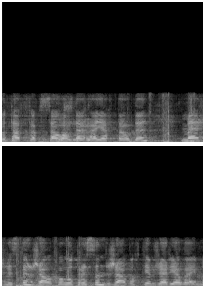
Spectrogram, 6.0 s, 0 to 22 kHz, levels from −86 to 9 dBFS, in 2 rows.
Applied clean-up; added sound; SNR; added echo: none; Tearing; 11 dB; reverberation time 1.8 s.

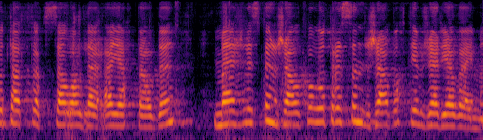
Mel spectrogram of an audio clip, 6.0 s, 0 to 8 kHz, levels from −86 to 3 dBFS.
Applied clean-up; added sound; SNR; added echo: neural separator model SepFormer DNS4.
